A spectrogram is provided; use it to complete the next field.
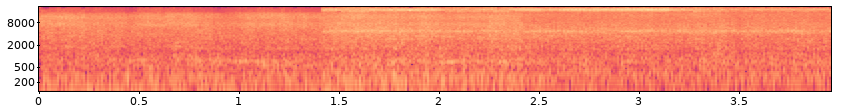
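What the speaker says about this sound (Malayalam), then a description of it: "കൊച്ചുവേളി എക്സ്പ്രസ് ആണെന്ന് തോന്നുന്നത്." The Kochuveli Express rushes past on the Alappuzha–Kayamkulam stretch of Indian railway, a loud, close, continuous roar of rolling wagons with rail clatter and a faint high wheel squeal.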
